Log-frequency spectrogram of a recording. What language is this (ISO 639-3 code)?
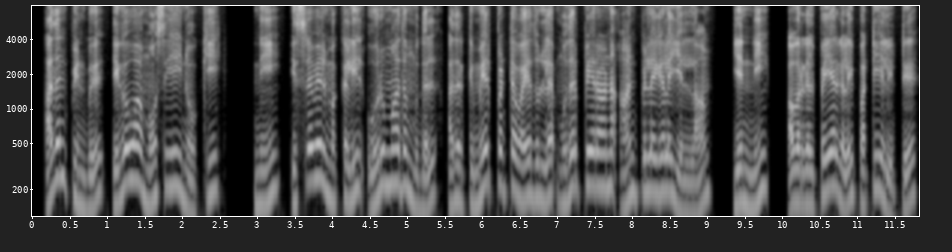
tam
